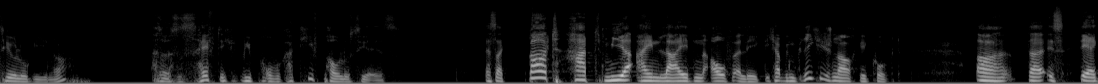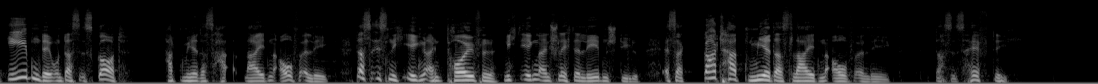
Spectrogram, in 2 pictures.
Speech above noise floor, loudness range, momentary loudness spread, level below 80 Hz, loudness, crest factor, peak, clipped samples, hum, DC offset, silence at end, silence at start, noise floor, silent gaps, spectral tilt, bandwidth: 49 dB; 10 LU; 16 LU; -66 dBFS; -29 LUFS; 20 dB; -10 dBFS; under 0.1%; none; 1%; 0.9 s; 0 s; -78 dBFS; none; -6.5 dB/octave; 15.5 kHz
